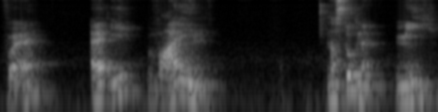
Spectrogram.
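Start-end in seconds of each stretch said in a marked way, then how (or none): 1.8-2.5 Wein said as vain, ei like ai; German ei as ai. Shown as a demonstration. Teacher demonstrates German word to class: Wein with ai. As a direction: model Wein with a clear ai. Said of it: "Читається як ай".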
